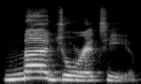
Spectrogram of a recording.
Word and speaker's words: majority: Now we pronounce this one majority. So not major, but majority.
